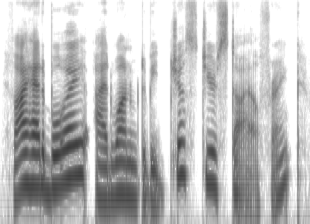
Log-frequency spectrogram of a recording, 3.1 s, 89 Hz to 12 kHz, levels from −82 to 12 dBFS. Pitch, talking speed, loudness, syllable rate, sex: 200 Hz, 270 wpm, -19 LUFS, 5.5 syllables/s, female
